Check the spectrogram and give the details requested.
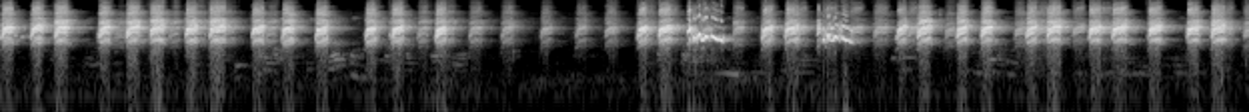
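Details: Sooty-headed bulbul for luring its kind and for songbird training: a long stream of scratchy, squawky notes, about two per second, with a quieter lull and two quick descending whistles later on.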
